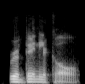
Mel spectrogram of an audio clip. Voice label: "rabbinical", American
